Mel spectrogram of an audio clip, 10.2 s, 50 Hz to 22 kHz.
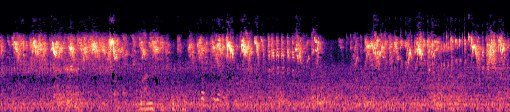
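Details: Early February 2017, house sparrows fighting for a homemade nest box: overlapping harsh chirps run on steadily, with one brief softer stretch before the chatter resumes loudly.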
